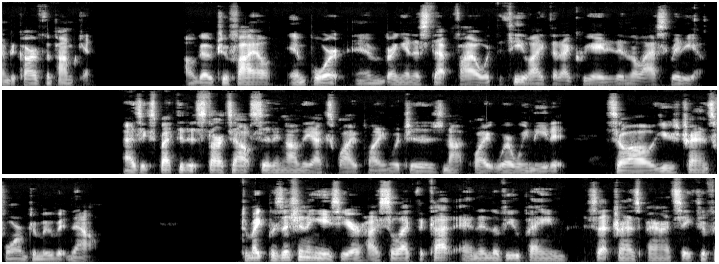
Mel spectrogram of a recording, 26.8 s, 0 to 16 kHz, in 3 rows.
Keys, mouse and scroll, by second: 1.0 space, 4.4 click, 5.7 click, 7.9 click, 9.9 click, 15.7-16.1 scroll up 1, 19.4 click, 20.4 click, 21.2-22.8 drag, 23.5 click, 24.2-24.7 scroll up 2, 25.3 click.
